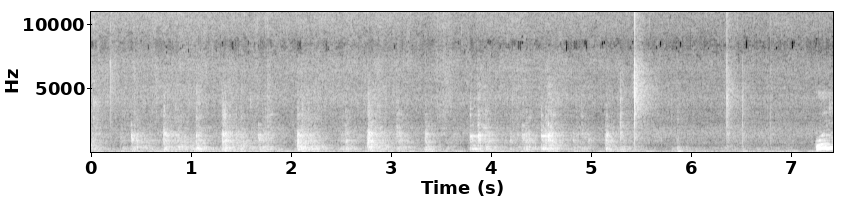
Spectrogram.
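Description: Onions and turmeric powder stirred in a frying pan for a fish curry, a soft sizzle with a steady run of spoon scrapes and clicks, close and fairly quiet, with no talking.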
